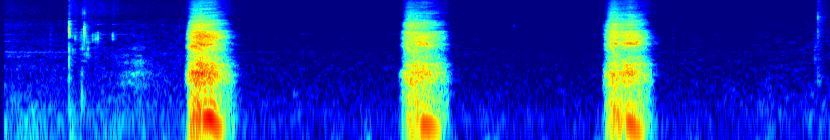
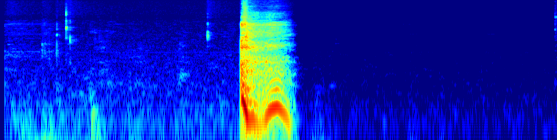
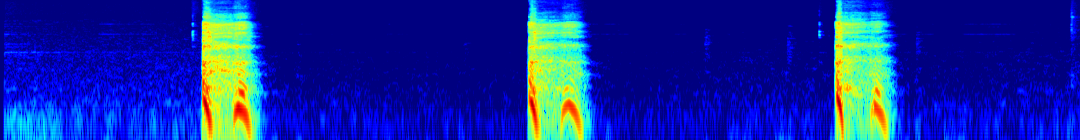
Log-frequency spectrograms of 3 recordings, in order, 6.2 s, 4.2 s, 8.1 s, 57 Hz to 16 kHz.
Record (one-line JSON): {"exhalation_length": "6.2 s", "exhalation_amplitude": 32768, "exhalation_signal_mean_std_ratio": 0.25, "cough_length": "4.2 s", "cough_amplitude": 32768, "cough_signal_mean_std_ratio": 0.19, "three_cough_length": "8.1 s", "three_cough_amplitude": 32768, "three_cough_signal_mean_std_ratio": 0.23, "survey_phase": "beta (2021-08-13 to 2022-03-07)", "age": "45-64", "gender": "Male", "wearing_mask": "No", "symptom_none": true, "smoker_status": "Ex-smoker", "respiratory_condition_asthma": false, "respiratory_condition_other": false, "recruitment_source": "REACT", "submission_delay": "3 days", "covid_test_result": "Negative", "covid_test_method": "RT-qPCR"}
